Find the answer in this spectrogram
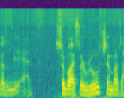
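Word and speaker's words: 宀: This is pronounced as mian.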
